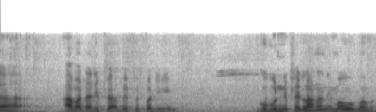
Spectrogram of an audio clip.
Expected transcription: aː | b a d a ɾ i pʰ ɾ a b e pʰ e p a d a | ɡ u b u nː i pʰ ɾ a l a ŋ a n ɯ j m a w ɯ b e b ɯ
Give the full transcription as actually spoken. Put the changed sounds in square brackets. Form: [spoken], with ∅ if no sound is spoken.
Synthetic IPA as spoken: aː | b a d a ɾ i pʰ ɾ a b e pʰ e p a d [i] | ɡ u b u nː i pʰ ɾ a l a [n] a n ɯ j m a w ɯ b [a] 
